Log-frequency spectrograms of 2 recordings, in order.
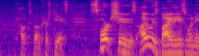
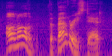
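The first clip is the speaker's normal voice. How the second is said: higher alarmed oh no; surprised; 7 semitones higher, 3 dB louder than usual. Real, not acted. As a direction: react with sudden dismay. Battery dies mid-stream.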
